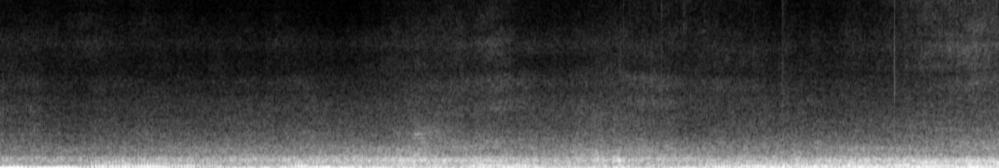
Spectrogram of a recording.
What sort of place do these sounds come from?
street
